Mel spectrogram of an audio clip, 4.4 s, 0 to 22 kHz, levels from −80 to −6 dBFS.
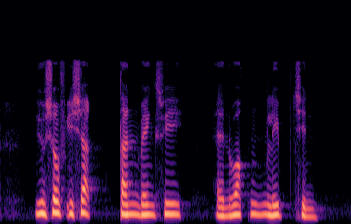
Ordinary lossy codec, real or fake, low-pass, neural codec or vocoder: none; real; 7.2 kHz; none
